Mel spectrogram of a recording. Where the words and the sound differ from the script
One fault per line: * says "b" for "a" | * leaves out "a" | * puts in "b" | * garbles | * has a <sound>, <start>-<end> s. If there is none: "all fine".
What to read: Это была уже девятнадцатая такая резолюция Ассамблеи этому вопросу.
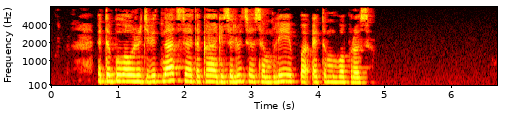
* puts in "по"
